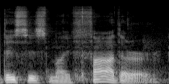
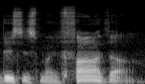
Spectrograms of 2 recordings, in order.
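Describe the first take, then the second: First: The final R in father is pronounced. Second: The final R in father is silent. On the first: "an American would say" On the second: "British people would say"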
